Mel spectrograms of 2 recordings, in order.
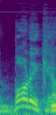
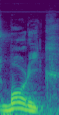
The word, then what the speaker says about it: Boric: variables hay varios bueno allí pronuncian boris y creo que esa es la pronunciación orixe probar ya yo lo pronunció por it pero estamos hablando de la misma persona hay varios boric verdad en una persona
